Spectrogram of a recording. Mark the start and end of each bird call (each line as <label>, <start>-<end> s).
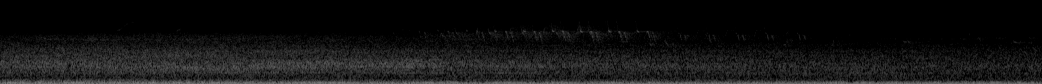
unidentified bird, 0.9-2.2 s
Ovenbird (Seiurus aurocapilla), 4.0-8.2 s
